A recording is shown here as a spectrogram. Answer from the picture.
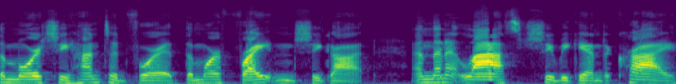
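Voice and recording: The reading aloud uses a natural voice and fairly even intonation.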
